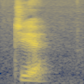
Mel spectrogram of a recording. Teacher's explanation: Do you are linked together, and in weak pronunciation become j.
